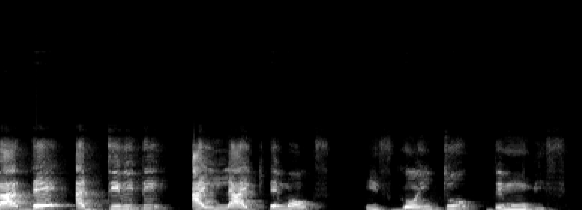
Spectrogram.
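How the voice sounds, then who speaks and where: A woman's fairly high voice in a Spanish accent, with lively intonation at a very slow pace. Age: 40s. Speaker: teacher. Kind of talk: reading aloud. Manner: halting.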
